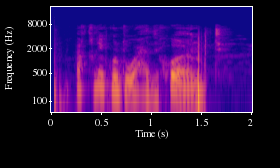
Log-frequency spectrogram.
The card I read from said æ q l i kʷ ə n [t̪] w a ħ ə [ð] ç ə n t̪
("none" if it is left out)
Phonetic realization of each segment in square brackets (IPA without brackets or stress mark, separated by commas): t̪, ð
